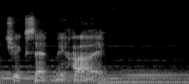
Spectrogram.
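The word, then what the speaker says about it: Csikszentmihalyi: code of inherent motivation mihai chiksen mihai pronounced mihai chiksentmihai the previous chairman of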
